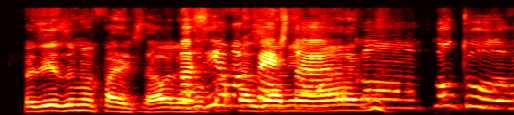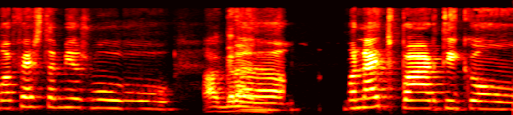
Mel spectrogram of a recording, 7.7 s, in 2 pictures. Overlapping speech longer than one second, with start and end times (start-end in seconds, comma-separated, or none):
1.4-3.0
